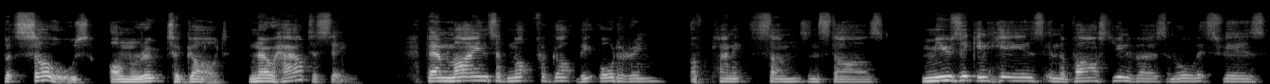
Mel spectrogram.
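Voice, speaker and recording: A British man hosting a poetry reading, reciting and commenting in an emphatic, expressive, theatrical manner. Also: medium pitch, takes it slowly. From Britain.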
